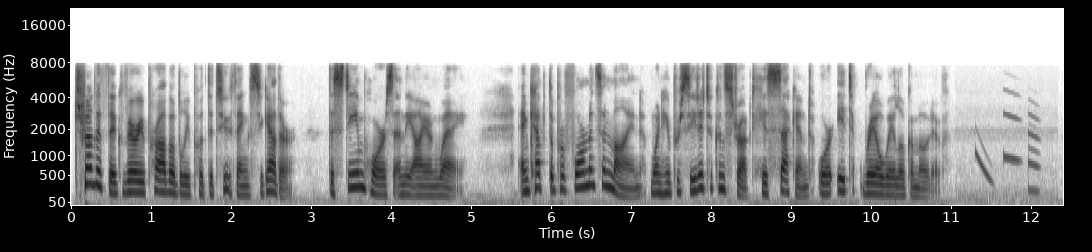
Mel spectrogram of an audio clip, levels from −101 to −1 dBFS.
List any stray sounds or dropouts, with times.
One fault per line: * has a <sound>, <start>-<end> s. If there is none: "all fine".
* has a chirp, 11.3-12.1 s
